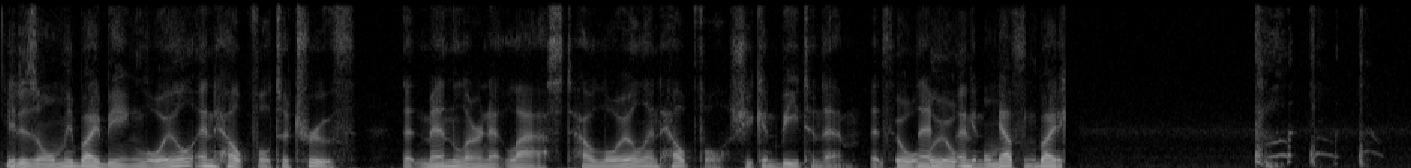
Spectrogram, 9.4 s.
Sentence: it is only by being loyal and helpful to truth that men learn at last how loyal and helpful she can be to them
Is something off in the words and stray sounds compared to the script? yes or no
yes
